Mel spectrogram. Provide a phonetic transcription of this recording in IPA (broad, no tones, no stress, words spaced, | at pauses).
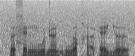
əsɛŋ͡muɖœ̃ ɾṵwuqʰə̰ ʔɛʎə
